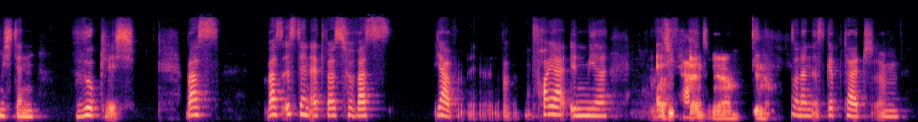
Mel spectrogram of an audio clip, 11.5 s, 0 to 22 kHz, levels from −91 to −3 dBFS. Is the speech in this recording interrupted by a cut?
yes; 2 cuts; at 6.7 s, 9.9 s

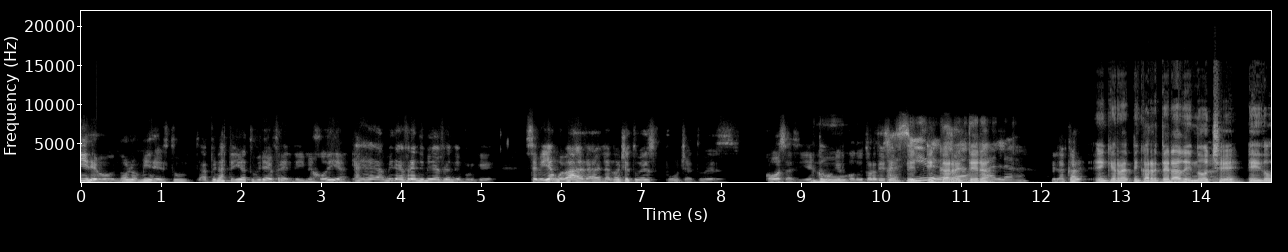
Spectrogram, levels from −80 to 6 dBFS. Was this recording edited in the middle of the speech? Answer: no; 0 cuts

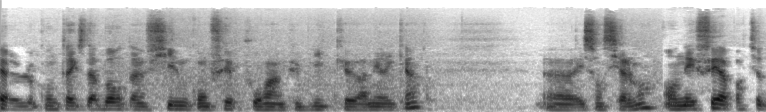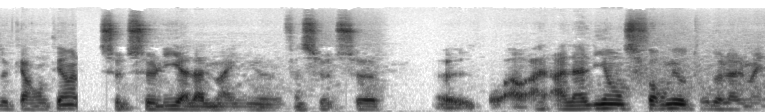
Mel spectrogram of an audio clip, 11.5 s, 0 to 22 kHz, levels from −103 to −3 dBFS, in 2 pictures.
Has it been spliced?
yes; 3 cuts; at 5.0 s, 6.3 s, 9.3 s

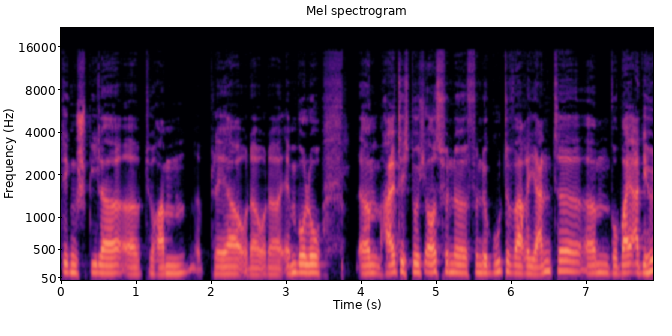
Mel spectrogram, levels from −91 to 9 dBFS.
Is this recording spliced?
no; 0 cuts

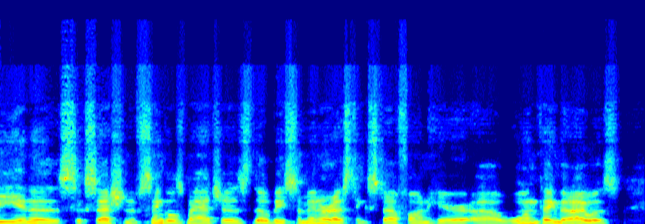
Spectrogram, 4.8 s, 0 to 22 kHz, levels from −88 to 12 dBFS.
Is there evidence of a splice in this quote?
no; 0 cuts

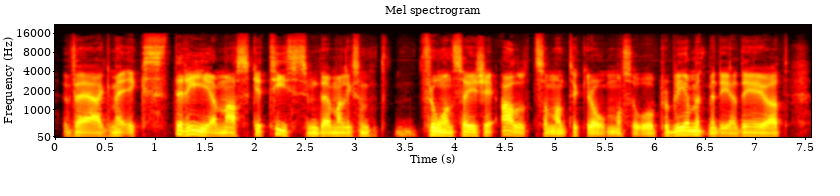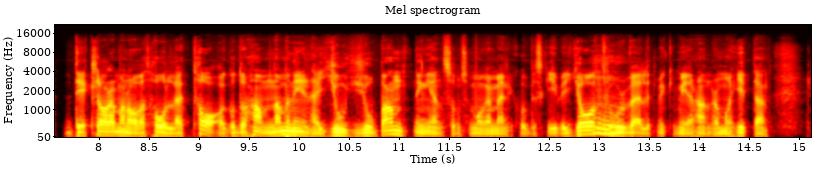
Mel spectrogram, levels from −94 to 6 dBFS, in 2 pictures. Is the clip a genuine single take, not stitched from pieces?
yes; 0 cuts

